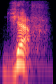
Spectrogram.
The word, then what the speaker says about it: Geoff: That's Jeff. Geoff is pronounced Jeff.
